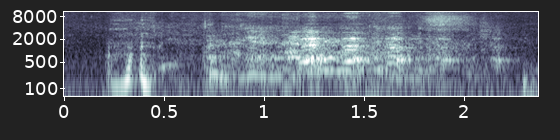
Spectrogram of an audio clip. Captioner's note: laughter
